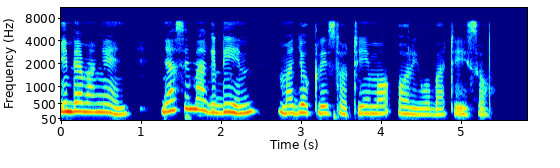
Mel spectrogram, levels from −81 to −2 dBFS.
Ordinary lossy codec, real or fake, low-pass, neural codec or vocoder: Opus, 64 kbps; real; 7.2 kHz; none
